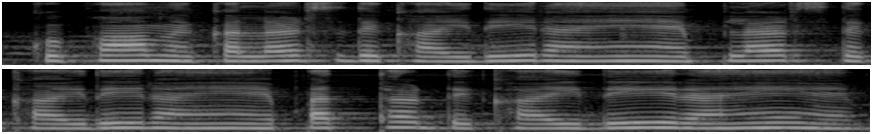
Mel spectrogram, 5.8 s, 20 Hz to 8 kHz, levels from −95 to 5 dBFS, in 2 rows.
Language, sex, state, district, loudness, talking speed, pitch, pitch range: Hindi, female, Chhattisgarh, Kabirdham, -38 LUFS, 165 wpm, 225 Hz, 215-235 Hz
